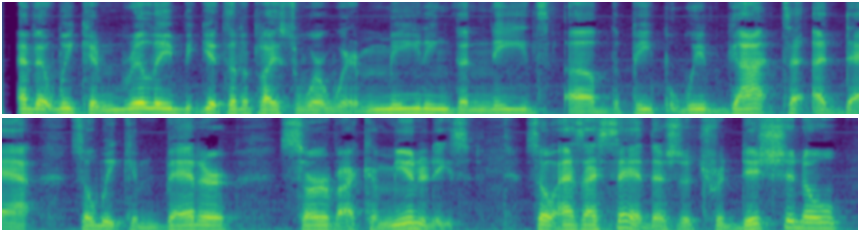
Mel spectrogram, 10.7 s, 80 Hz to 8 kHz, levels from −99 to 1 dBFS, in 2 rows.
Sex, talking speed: male, 195 wpm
